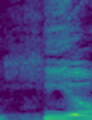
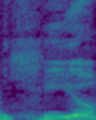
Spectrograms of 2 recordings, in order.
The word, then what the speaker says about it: hier: Okay, here means here, H-E-R-E, here. The pronunciation is here. Here sound should come little. Was kann man hier machen?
